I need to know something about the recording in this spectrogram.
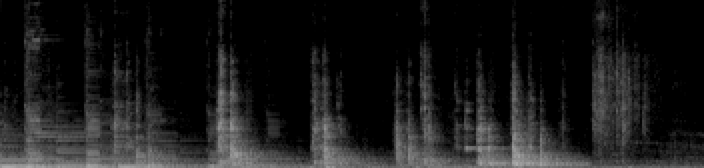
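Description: A wrench clanks against metal.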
